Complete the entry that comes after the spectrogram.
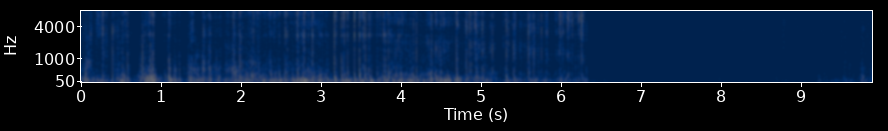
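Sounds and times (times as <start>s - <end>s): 
paper ripped and torn: 0.1s - 6.3s.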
